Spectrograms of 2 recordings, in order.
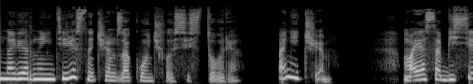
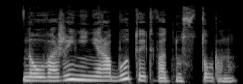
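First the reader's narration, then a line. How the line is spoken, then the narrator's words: Calm objection. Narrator (Russian): спокойно возразила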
